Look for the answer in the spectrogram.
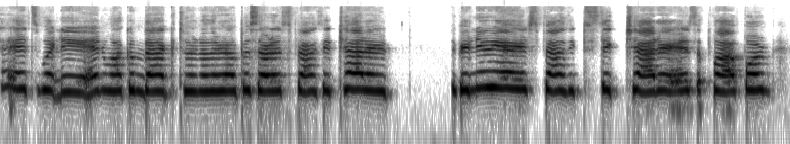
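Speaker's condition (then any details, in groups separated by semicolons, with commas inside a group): Cerebral palsy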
